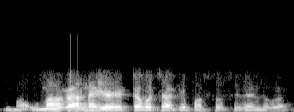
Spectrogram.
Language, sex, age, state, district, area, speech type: Maithili, male, 45-60, Bihar, Araria, urban, conversation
